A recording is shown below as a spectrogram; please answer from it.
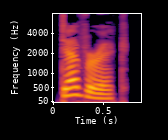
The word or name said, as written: deverick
